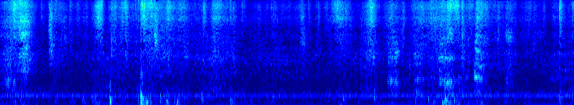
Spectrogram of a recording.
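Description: American bulldog–pit bull puppies whimpering and squeaking as they play-wrestle over an adult dog, with a few thumps of bodies and paws on the floor. The loudest thump comes a little over two seconds in and another near the end.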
